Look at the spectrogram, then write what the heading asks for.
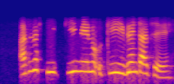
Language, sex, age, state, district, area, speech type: Bengali, female, 18-30, West Bengal, Cooch Behar, urban, conversation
